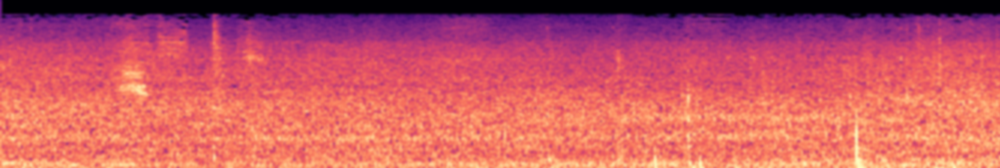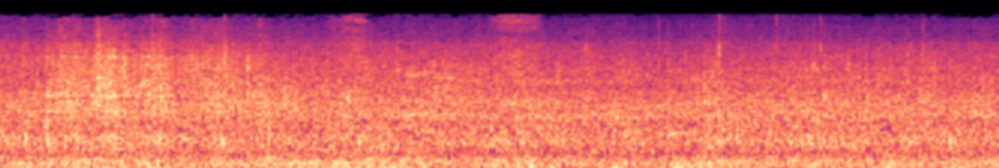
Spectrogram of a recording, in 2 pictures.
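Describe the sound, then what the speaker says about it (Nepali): Heavy rain driven by strong wind from the west and northwest lashes against windows in Pokhara, a dense, steady roar that stays loud for the whole stretch, with a few faint knocks. "जोडसहितको हावासहितको पानीले झ्याल ढोका खोल्ने अवस्था नै छैन"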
